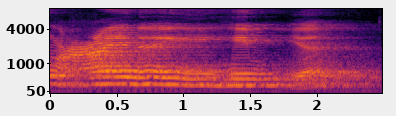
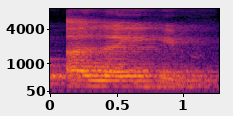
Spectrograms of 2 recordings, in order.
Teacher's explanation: ucapkan ain dengan tawassut, dengan lunak.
